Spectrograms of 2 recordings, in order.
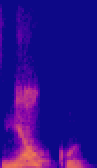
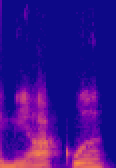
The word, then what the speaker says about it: Miaukwe: So either way, if people pronounce it with an H, people pronounce it without it. Either way is perfectly fine. So whether you say miakwe or miahukwe or miaukwe, either way is perfectly fine.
